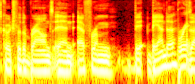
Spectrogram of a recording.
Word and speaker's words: Ephraim Banda: So I know, first of all, we've done Jason Tarver, the linebackers coach for the Browns, and Ephraim Banda.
